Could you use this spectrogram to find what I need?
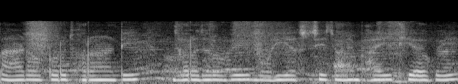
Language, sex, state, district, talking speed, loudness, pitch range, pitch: Odia, female, Odisha, Khordha, 185 wpm, -13 LUFS, 205-220 Hz, 210 Hz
